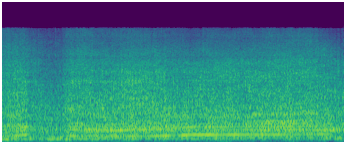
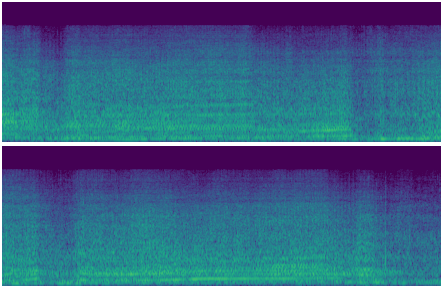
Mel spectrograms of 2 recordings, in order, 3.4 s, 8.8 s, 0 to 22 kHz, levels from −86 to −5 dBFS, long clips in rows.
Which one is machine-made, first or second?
first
